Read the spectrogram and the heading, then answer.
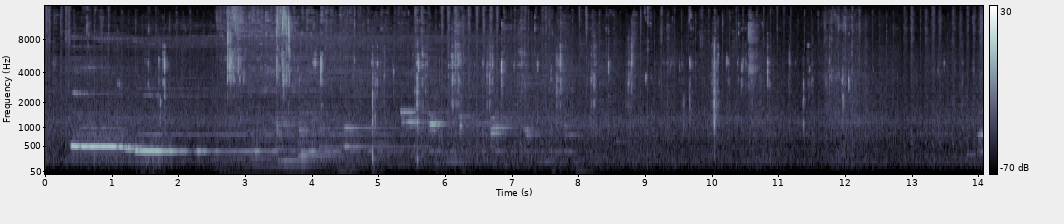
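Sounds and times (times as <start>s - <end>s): clicking mouth sounds: 1.5s - 2.0s, 2.7s - 12.2s
faint chewing: 2.7s - 14.0s.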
